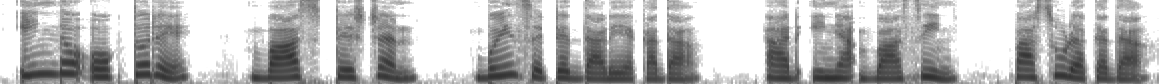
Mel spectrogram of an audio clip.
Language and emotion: Santali, sad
